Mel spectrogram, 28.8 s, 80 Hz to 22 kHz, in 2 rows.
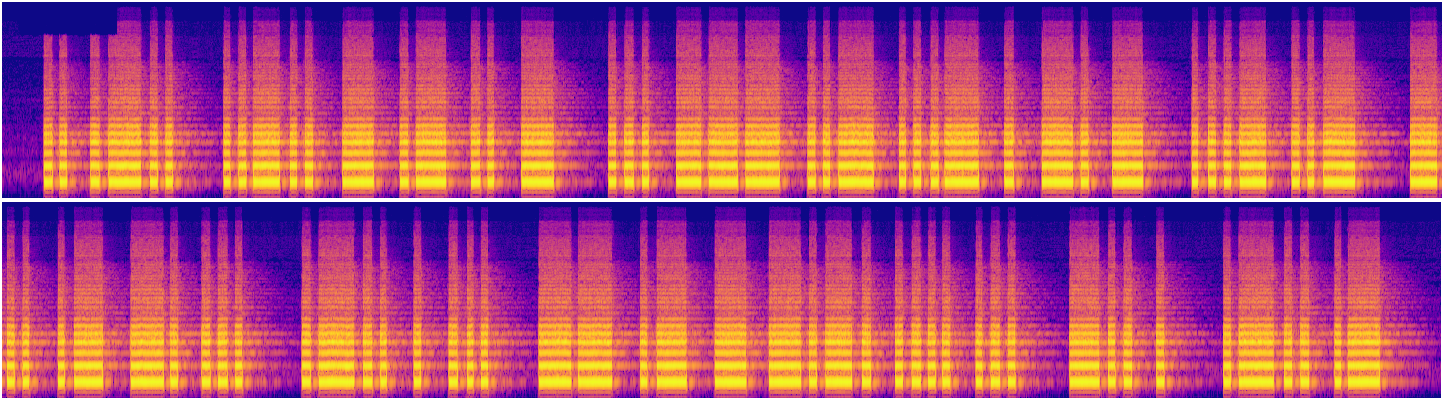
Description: Morse code (with French letters), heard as a buzzer, hand-sent with a straight key, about 15 wpm. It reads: IL ÉTAIT SOUVENT VU DANS LES MATCHS DE LA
